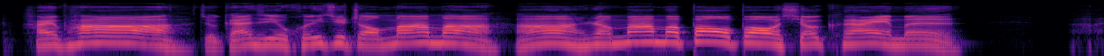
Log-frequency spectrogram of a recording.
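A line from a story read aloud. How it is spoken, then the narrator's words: Loud shout. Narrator (Chinese): 我岳父大声就喊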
